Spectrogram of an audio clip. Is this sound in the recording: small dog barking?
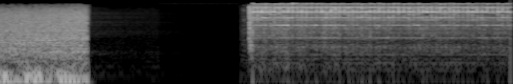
no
